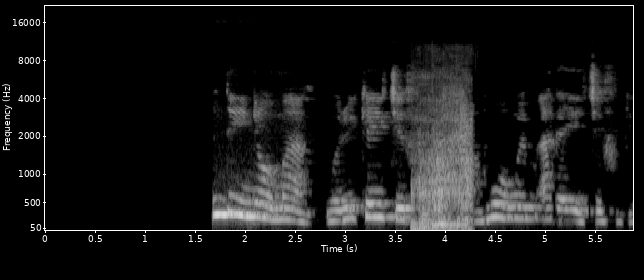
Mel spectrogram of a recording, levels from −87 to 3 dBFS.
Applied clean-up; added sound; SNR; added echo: classical method spectral subtraction.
